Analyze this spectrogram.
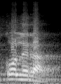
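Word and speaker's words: cholera: এই শব্দটা ঠিক আছে আবার হচ্ছে কলেরা তো এই যে সি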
